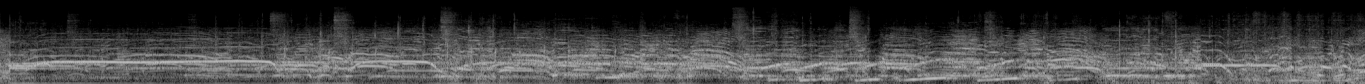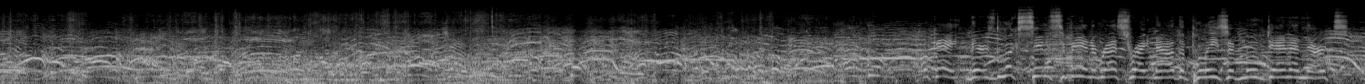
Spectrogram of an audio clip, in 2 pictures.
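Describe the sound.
A large protest crowd shouts and jeers loudly and continuously as police arrest someone, many voices overlapping in an agitated outcry, people shouting "shame", with scattered yells rising above the din and a chaotic burst of noise near the end.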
